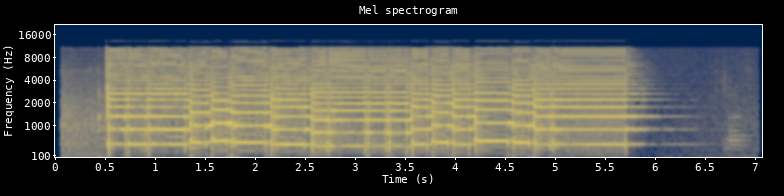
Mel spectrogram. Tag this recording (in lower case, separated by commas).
honking, speech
